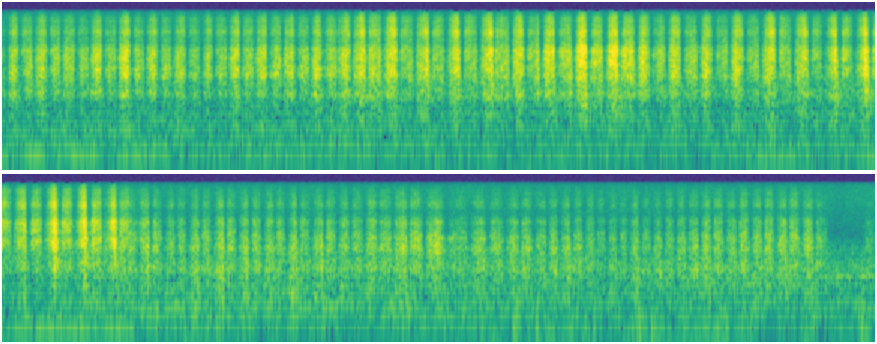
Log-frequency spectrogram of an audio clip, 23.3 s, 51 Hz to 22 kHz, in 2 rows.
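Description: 80-grit sandpaper worked by hand in rapid back-and-forth strokes, about three a second, rubbing down hardened body filler on a car's front fender. The strokes stop just before the end.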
